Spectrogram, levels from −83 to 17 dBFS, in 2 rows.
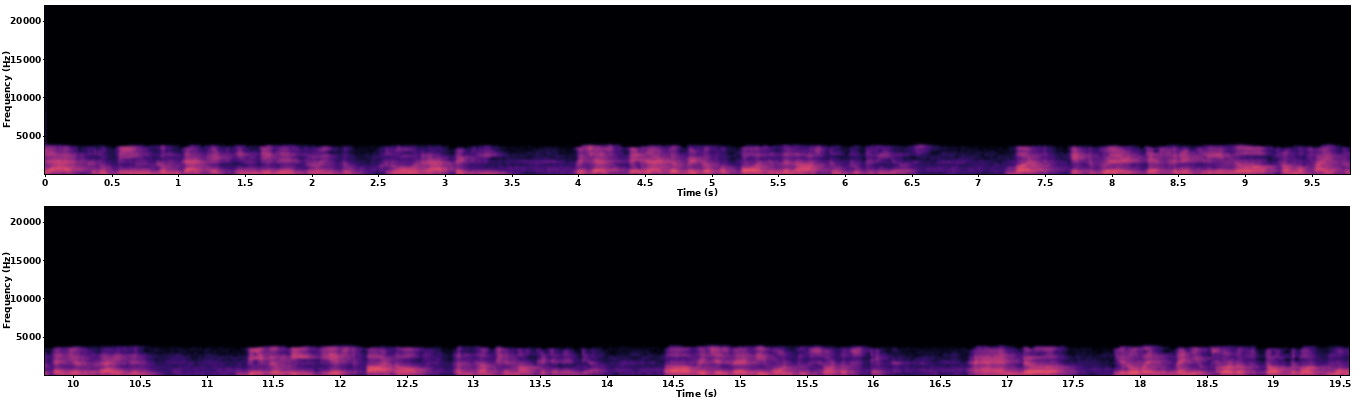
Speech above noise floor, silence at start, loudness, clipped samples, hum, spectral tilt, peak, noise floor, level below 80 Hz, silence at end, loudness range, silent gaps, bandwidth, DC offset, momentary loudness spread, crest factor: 27 dB; 0 s; -27 LUFS; under 0.1%; none; -8 dB/octave; -8 dBFS; -54 dBFS; -90 dBFS; 0 s; 3 LU; none; 4 kHz; under 0.1%; 13 LU; 18 dB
